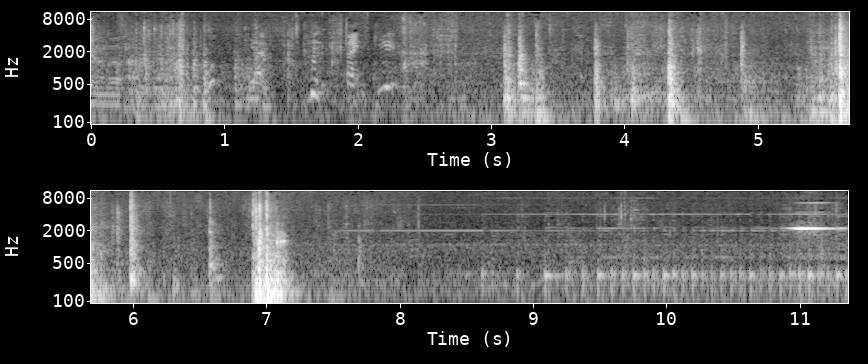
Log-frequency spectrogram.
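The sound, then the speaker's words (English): A small solar-powered car squeaks and rattles with a few sharp clunks, then settles into a thin, high whine as it pulls away down a racetrack, with voices talking in the background. “As Amy and the solar-powered car, Evolution, squeaked off down the racetrack”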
